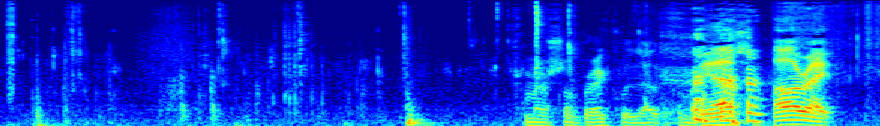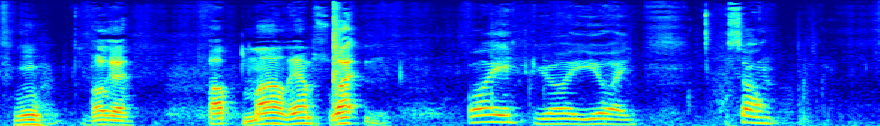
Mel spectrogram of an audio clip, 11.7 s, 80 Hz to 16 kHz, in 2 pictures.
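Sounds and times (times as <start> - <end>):
people chewing food with quiet crunching and clicking: 0.0 - 11.7
speech: 3.6 - 11.1.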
